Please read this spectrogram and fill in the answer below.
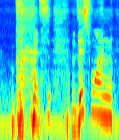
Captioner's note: chuckling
